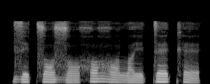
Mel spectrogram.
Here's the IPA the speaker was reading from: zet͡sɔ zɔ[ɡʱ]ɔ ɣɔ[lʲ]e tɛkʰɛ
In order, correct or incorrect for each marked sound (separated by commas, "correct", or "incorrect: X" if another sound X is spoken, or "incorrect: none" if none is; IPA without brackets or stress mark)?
incorrect: x, incorrect: lˠ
